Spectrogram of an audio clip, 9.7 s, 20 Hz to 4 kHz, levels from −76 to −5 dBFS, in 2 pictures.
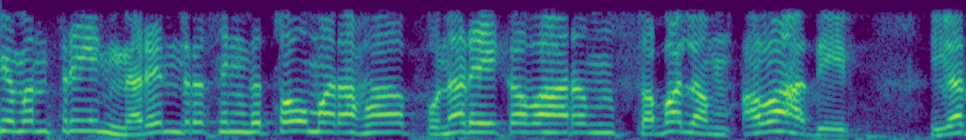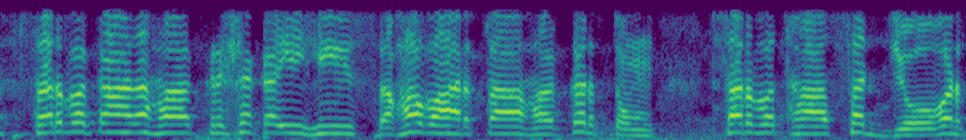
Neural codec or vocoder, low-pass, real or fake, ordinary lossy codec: codec, 24 kHz, 6 kbps, HILCodec; 3.6 kHz; fake; none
